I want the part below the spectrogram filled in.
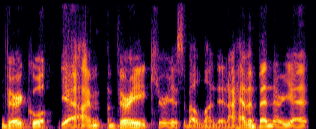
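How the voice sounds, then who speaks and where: A man's voice: low-pitched, moderate pace, fairly bright tone. A man hosting a podcast, welcoming his guest and asking easygoing questions in a casual chat. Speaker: podcast host.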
